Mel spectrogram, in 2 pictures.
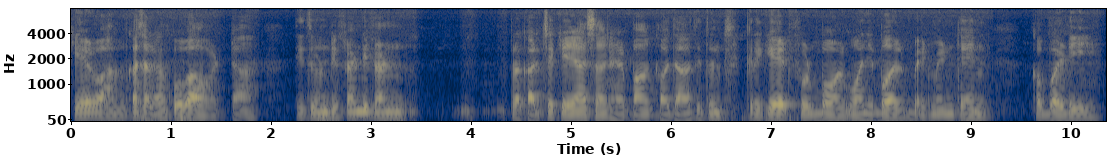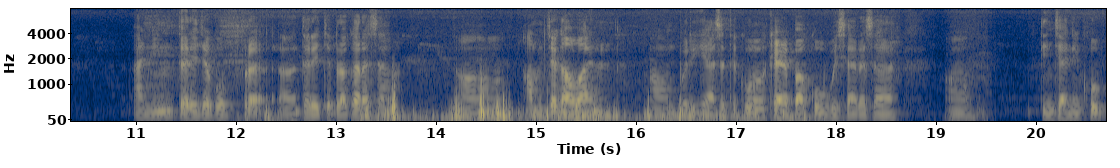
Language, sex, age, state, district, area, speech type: Goan Konkani, male, 18-30, Goa, Ponda, rural, spontaneous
